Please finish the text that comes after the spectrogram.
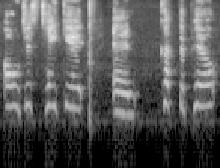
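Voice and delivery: slow, high mock clerk brush-off; a lazy, careless reply; dismissive clerk. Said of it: "it was something like".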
